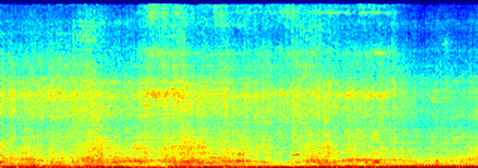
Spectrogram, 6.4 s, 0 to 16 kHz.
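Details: Honda Vario 125 LED scooter with intermittent starter fault and no error code: steady even engine hum with smooth low rumble after starting once socket reconnected; fault traced to a connector socket, fix only temporary until repaired; normal running.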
